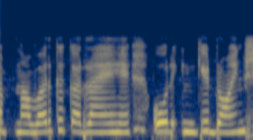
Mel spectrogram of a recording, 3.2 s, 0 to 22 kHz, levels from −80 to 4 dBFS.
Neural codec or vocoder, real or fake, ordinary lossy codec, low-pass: none; real; Opus, 24 kbps; 7.2 kHz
